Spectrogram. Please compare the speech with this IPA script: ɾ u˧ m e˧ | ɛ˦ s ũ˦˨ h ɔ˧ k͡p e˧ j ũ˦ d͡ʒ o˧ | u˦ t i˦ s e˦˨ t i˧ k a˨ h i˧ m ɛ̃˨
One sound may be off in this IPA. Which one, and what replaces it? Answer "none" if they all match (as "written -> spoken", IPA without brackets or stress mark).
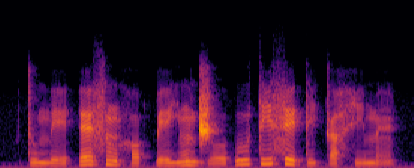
ɾ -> t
